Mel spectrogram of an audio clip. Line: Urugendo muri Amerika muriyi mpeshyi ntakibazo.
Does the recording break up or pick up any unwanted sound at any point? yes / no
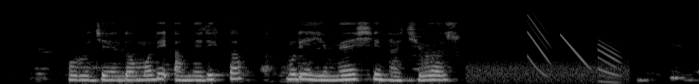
yes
